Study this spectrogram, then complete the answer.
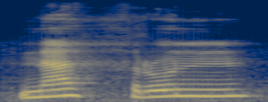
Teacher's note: سا کی آواز باریک و نرم ہوتی ہے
